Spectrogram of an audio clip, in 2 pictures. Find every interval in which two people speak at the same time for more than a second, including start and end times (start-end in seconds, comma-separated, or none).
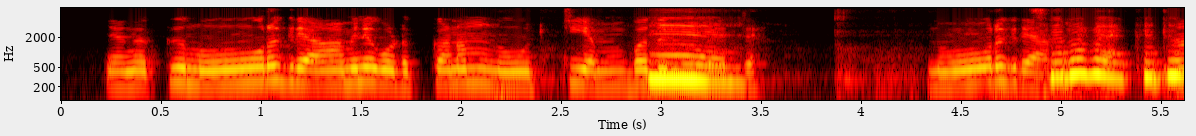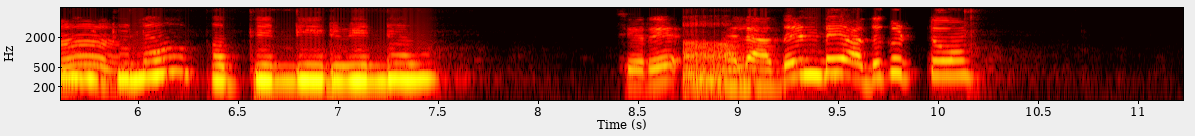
none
